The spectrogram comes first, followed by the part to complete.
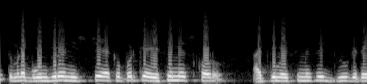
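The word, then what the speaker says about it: SMS: তোমাদেরকে ওয়ার্ড দিচ্ছি তোমরা বন্ধুরা নিশ্চয়ই একে অপরকে এসএমএস করো আজক এসএমএস যুগ এটা এসএমএস আমরা সবাই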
